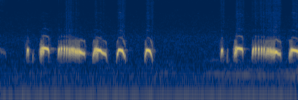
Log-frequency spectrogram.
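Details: Decoy spotted dove cooing in the 'gọi ba hậu' style with 'thổ pha' voice, used to provoke wild doves: two phrases, each of short hoots, a rapid rolling stuttered coo, then separate mellow falling coos, with a quiet pause between.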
